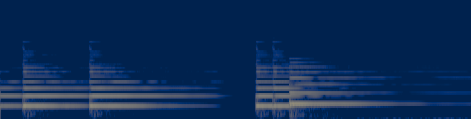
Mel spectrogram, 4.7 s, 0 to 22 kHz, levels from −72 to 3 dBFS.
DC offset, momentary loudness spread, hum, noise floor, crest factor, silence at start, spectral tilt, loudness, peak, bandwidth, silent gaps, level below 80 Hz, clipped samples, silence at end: under 0.1%; 19 LU; none; -63 dBFS; 14 dB; 0 s; -5 dB/octave; -39 LUFS; -26 dBFS; 7.6 kHz; none; -80 dBFS; under 0.1%; 0 s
